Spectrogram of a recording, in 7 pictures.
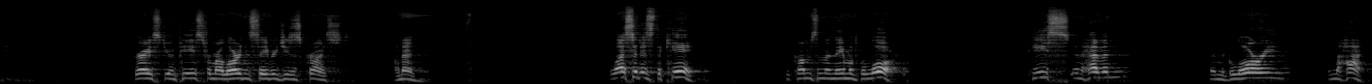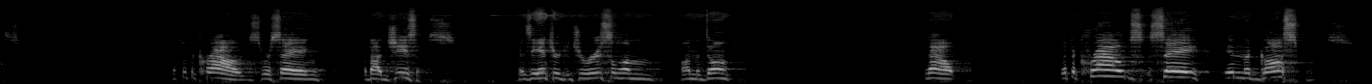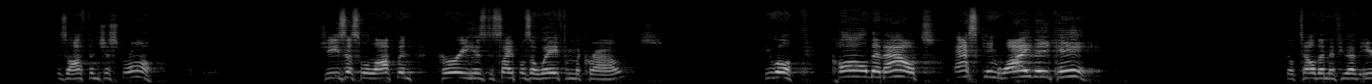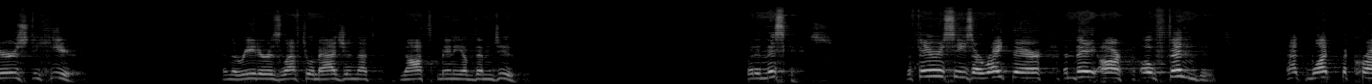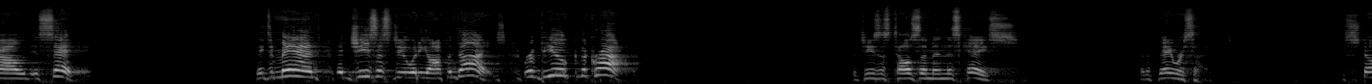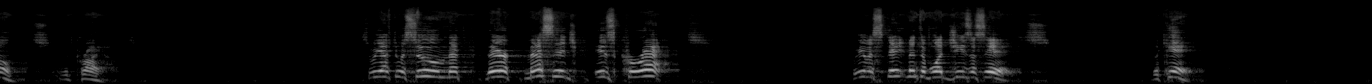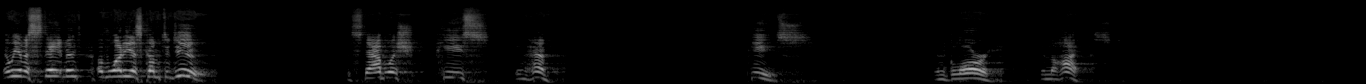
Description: The theme or motif of the day is the Advent or Coming of the King. What this sermon takes up is our distance from even the idea of a King.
